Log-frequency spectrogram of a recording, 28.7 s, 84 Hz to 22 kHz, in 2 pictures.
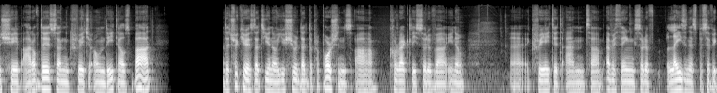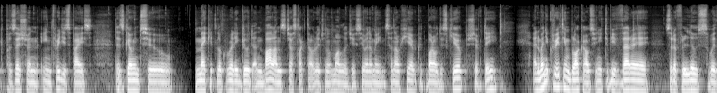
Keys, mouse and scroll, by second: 0.2 x, 1.1 click, 1.6 g, 1.7 y, 2.1 x, 2.8 click, 3.2 alt+middle click, 3.4 middle drag, 3.5 alt+middle drag, 3.8-4.3 typing, 4.0 click, 4.8 alt+middle click, 5.5 shift+middle click, 5.6 shift+middle click, 6.0 shift+middle click, 6.4 shift+middle click, 6.7 shift+middle click, 7.8 g, 8.5 click, 10.0 s, 10.9 click, 11.2 middle click, 11.9-12.4 shift+middle drag, 12.7 KP_5, 12.9 middle click, 14.0-15.0 middle drag, 15.5-16.5 middle drag, 16.9 click, 17.3 alt+middle click, 17.6 alt+middle click, 18.0 alt+middle click, 18.3 KP_5, 18.6 middle click, 19.2 g, 20.7 click, 21.1 alt+middle drag, 21.6 shift+middle drag, 22.5 shift+click, 23.2 shift+d, 24.3 z, 24.6 click, 25.4 s, 25.6 z, 25.7 s, 26.3 click, 26.6 middle click, 27.0 g, 27.6 click, 27.8 s.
